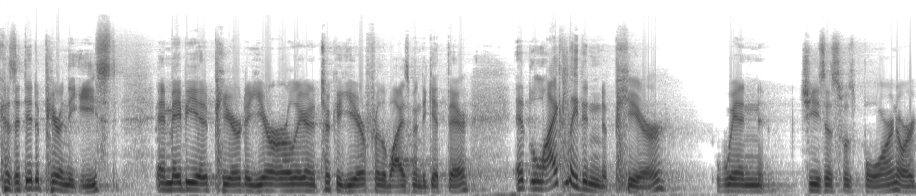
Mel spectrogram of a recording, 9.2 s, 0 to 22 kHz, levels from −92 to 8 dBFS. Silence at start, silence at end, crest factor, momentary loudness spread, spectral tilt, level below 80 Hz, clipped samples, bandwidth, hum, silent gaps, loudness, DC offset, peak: 0 s; 0 s; 12 dB; 9 LU; -6.5 dB/octave; -48 dBFS; under 0.1%; 11 kHz; none; none; -15 LUFS; under 0.1%; -4 dBFS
